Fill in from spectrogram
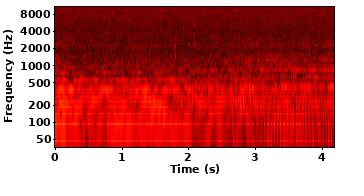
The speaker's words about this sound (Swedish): Och märker du att du tappar fokus på regnet och drömmer dig iväg, tänker på annat när du märker att det har hänt så går du tillbaka till ljudet av regnet och andetaget.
